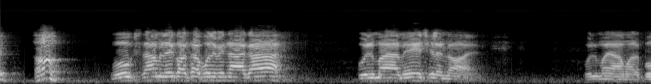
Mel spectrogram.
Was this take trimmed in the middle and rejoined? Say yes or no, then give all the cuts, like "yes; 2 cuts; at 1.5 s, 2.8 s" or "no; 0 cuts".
no; 0 cuts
